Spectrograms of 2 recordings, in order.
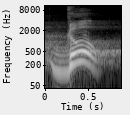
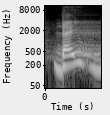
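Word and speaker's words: dove: டிஓவிஇ அப்படின்னா டோ அப்படின்னு ஒரு அர்த்தம் இருக்குது. டோ அப்படின்னு உச்சரிக்கணும், ஒரு உச்சரிப்பு டோ. டைவ், டோ, டிவன்.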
